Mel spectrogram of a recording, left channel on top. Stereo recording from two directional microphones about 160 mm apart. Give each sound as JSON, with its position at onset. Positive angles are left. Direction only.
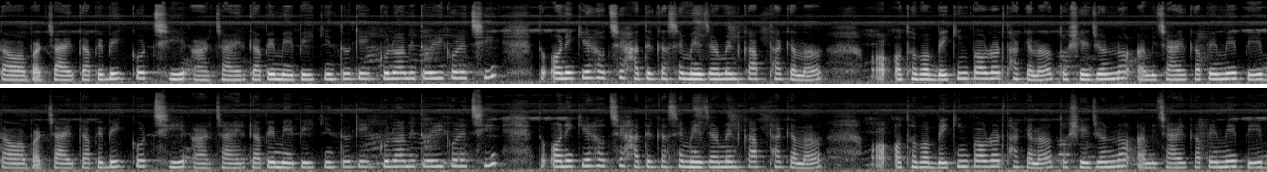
{"t": 0.0, "sound": "speech", "side_deg": 10}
